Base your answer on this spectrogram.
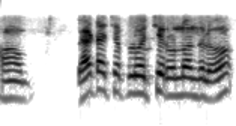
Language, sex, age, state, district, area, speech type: Telugu, male, 18-30, Andhra Pradesh, Sri Balaji, urban, conversation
